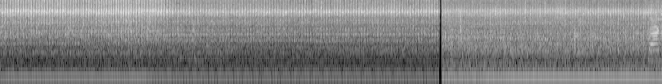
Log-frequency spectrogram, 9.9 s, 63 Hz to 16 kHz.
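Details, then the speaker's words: 1950s Caterpillar D4 crawler diesel, sat at least 20 years, started via pony motor after a temporary fix for a severed fuel line: deep, steady diesel chug that picks up firmly under throttle, no misses or knocks; normal diesel running. "The diesel motor, she's a kitten, of course, right? It's a Caterpillar. It runs really good."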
